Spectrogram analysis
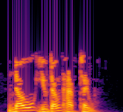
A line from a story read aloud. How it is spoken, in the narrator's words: snapped Mistress Weatherwax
